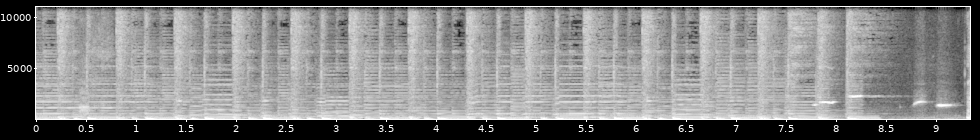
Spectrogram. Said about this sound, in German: Ich war das nicht. Nein, ich kann nicht so schön pfeifen. Ja, im Hilli-Billi-Sound. Super. Ja. Nein, es hat ein Musiker gepfiffen, der, glaube ich, nicht mehr Musikgeschäft ist.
